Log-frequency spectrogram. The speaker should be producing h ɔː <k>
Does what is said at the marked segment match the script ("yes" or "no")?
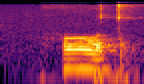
no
